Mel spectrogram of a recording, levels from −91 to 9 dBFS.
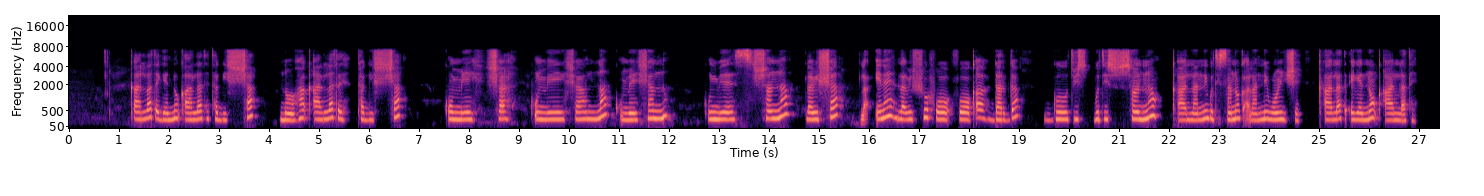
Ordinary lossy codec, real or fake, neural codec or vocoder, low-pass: AAC, 48 kbps; fake; codec, 16 kHz, 4 kbps, X-Codec, HuBERT features, trained on LibriSpeech; 7.2 kHz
